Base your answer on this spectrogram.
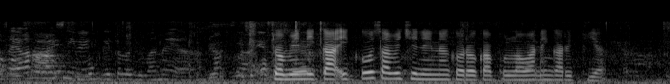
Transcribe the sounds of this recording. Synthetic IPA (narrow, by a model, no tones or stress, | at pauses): iit̪aɡimanaja | d̪̥o̤minikaʔikusawid̥ʒ̥i̤nɪŋnaɡ̥ɔ̤ɾɔkapulɔwanɪŋkaɾib̥i̤a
